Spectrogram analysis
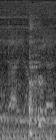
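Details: Two-year-old toddler with ongoing cough, being given nebulizer treatment: a single short, throat-clearing cough over a steady background hiss.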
